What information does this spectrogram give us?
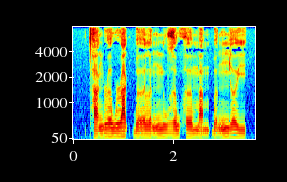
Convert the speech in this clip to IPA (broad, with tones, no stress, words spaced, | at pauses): t̪ʰa˨˩˨ŋɹə˧wɹa˦˥k̚ ɓəː˨˩˦lə˨˩˦ŋnu˧ ɣə˧whəː˧ ma˨˩m ɓə˨˩˦ŋɲə˧j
